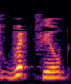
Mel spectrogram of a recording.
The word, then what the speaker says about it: Whitefield: Notice it's spelt Whitefield, but it's Whitefield in pronunciation.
